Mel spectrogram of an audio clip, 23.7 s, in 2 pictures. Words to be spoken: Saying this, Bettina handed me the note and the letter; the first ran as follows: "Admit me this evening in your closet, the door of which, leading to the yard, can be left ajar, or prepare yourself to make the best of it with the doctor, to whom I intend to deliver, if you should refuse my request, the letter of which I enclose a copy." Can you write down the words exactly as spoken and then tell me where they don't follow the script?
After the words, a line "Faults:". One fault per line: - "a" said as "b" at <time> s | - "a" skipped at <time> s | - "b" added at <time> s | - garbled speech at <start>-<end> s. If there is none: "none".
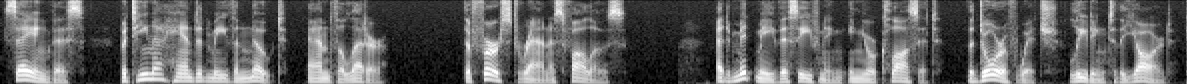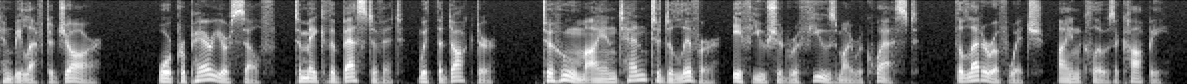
Saying this, Bettina handed me the note and the letter; the first ran as follows: "Admit me this evening in your closet, the door of which, leading to the yard, can be left ajar, or prepare yourself to make the best of it with the doctor, to whom I intend to deliver, if you should refuse my request, the letter of which I enclose a copy."
Faults:
none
